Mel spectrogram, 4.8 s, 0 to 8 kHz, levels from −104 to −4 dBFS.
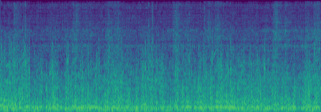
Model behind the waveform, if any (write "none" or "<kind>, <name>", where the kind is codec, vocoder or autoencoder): vocoder, HiFi-GAN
